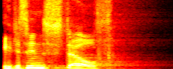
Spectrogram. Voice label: male nightborne error stealth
